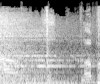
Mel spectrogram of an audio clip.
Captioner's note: roaring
